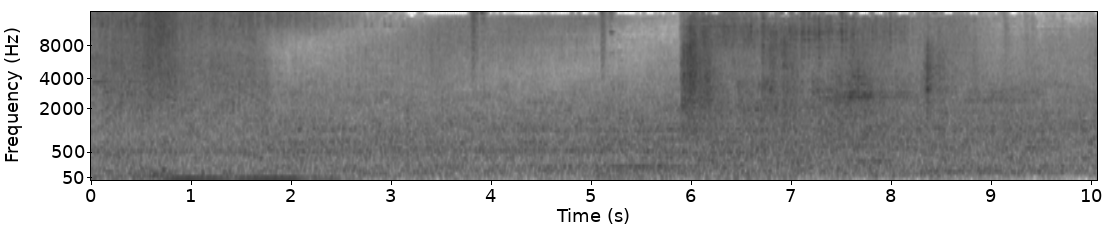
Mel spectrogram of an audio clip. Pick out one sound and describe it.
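A spaceship engine roars steadily with a deep rumble.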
